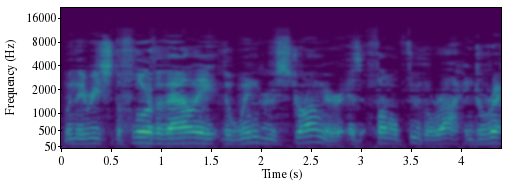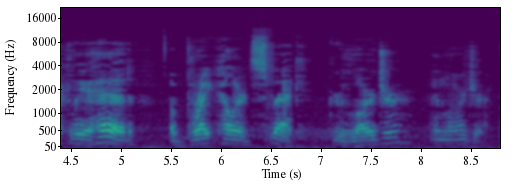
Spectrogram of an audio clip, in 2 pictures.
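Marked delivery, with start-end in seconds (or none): none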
